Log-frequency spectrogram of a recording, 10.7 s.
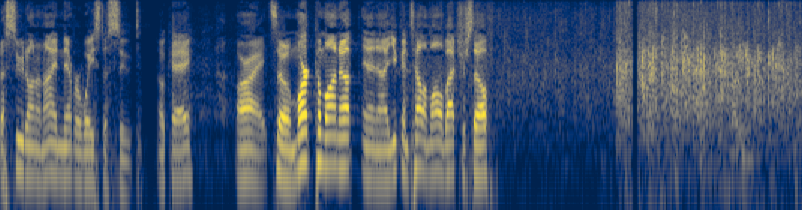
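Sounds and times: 
speech: 0.0 - 6.7
audience cheering: 5.2 - 10.6.

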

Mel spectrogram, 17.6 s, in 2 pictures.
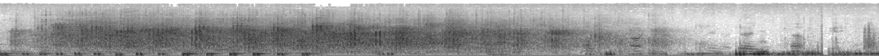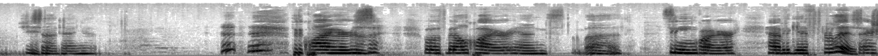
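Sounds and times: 
audience applause: 0.0 - 6.8
speech: 9.1 - 9.9, 11.7 - 17.5.

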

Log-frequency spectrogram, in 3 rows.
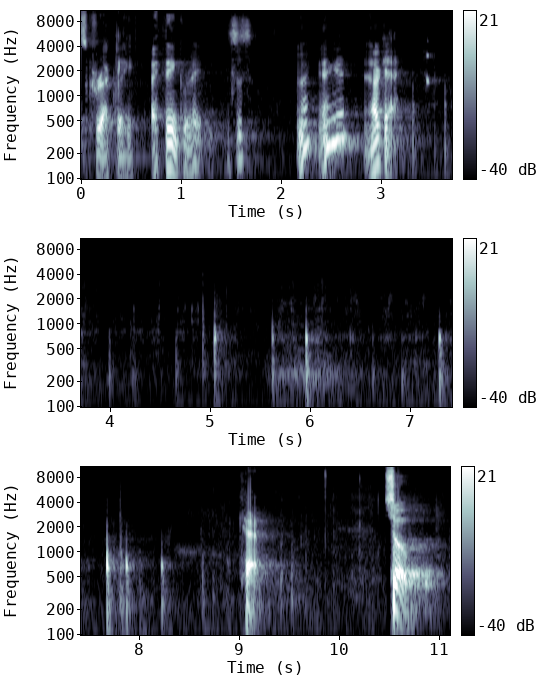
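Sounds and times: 
speech: 0.0 - 3.5, 9.0 - 9.3, 10.5 - 11.0
pen scratching as something is written by hand: 3.3 - 8.8.

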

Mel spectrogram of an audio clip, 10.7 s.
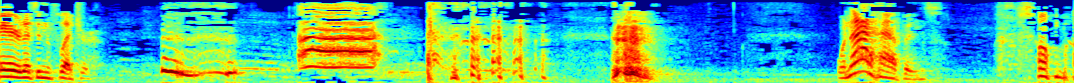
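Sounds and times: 
speech: 0.0 - 3.1, 4.5 - 4.9, 8.4 - 9.5, 10.3 - 10.7
child crying and screaming: 3.0 - 3.9
laughter: 3.9 - 5.7.

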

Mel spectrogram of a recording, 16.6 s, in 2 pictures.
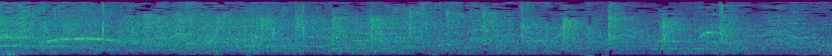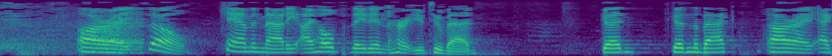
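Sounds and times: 
crowd whooping: 0.0 - 5.6
crowd applauding steadily: 0.0 - 8.5
faint chatter: 1.6 - 9.8
speech: 9.1 - 13.2, 14.4 - 16.6.

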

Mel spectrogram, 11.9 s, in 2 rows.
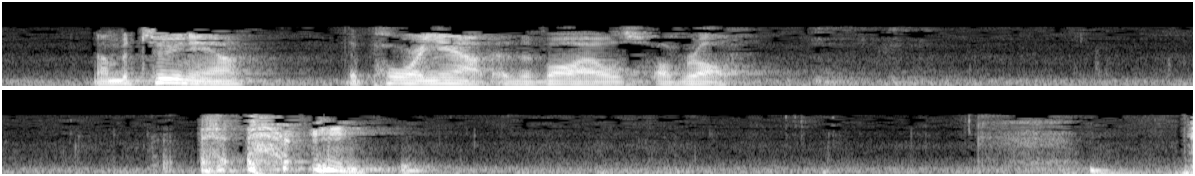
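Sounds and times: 
speech: 0.4 - 3.8
harsh sputtering coughs: 6.7 - 8.2
quiet breathing: 10.7 - 11.6.

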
